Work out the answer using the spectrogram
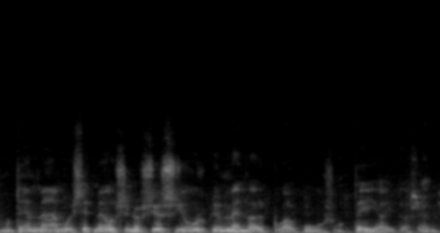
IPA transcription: mut em mnæː muist et me olsːin nosːu jos juːr kymːent ʋɑilĕp puɑlkuːs mut ei ɑikɑsemːi

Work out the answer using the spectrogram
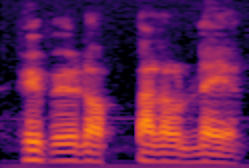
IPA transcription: hypyn otːɑnun niː

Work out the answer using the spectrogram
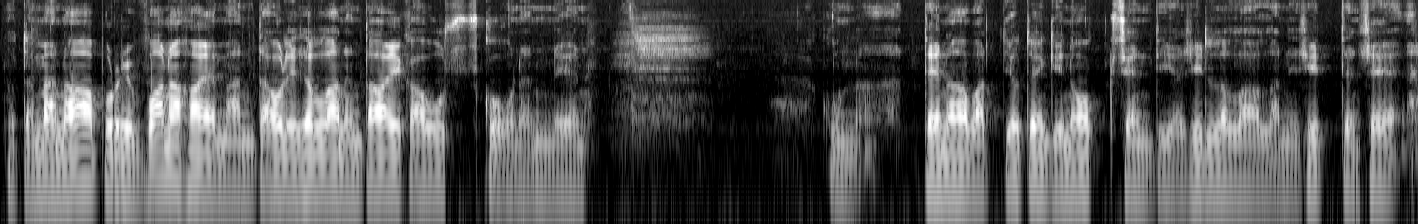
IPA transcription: no tæmæ nɑːpuriʋ ʋɑnɑ̆hɑ emæntæ oli selːɑːnen tɑikɑuskoːnen niːn kun tenɑʋɑt joteŋkin oksenti jɑ silːæ lɑilːɑ nin̞ sitːen̞ se

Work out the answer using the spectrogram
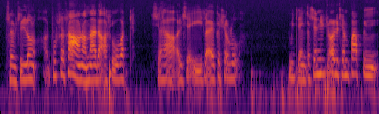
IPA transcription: se ol silːoʔ tuŏsːɑ sɑˑu̞nɑmæelæ ɑsuˑʋɑt sehæˑʔ ʔolʲ se iːtɑ eˑi̞kø se olˑuʔ miteŋkæ se nyt olʲ sem pɑpĩːʔ

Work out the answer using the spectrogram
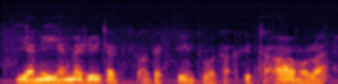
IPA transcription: jæ niːhæm me siːtæ otetːiin tuotɑ sitːæ ɑːmulːɑ

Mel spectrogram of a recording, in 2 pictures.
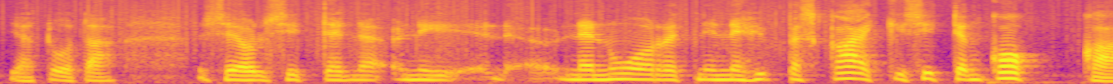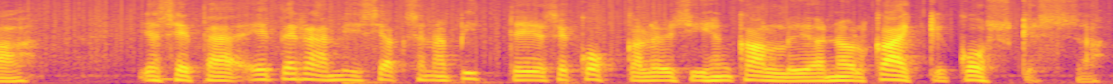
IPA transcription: jɑ tuotɑ se olʲ sitːen niː ne ne nuoret nin ne hypːæs kɑˑikːi sitːeŋ kokːɑː jɑ sepæ eˑi peræmies jɑksɑnɑ pitːeːj jɑ se kokːɑ løi siːheŋ kɑlːioː jɑ ne olʲ kɑˑikːi koskesːɑ

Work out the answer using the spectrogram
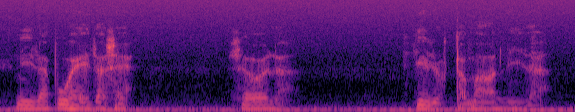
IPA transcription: niːd̥æ puheid̥ɑ se se olʲ kirjutːɑmɑːn niːd̥æ

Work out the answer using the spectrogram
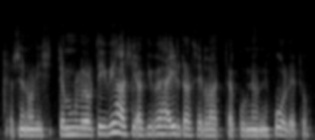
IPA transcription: jɑ sen oli sĭtːem mulːe oltiː ʋihɑsiɑkiʋ ʋæhæ iltɑselːɑ ĕ tːæ kun on nih huoleto

